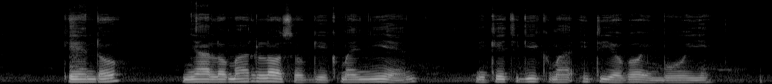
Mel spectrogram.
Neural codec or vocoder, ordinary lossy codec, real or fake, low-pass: none; none; real; none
